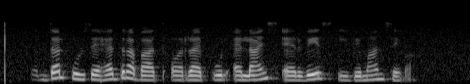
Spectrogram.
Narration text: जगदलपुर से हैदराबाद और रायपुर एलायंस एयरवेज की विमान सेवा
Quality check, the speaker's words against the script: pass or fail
pass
